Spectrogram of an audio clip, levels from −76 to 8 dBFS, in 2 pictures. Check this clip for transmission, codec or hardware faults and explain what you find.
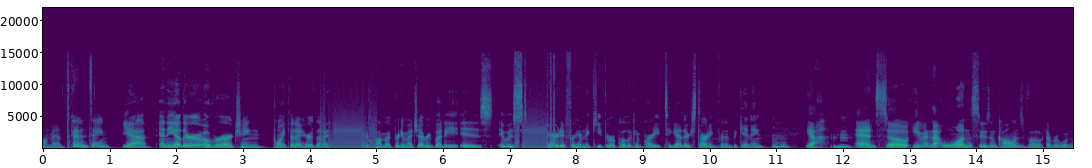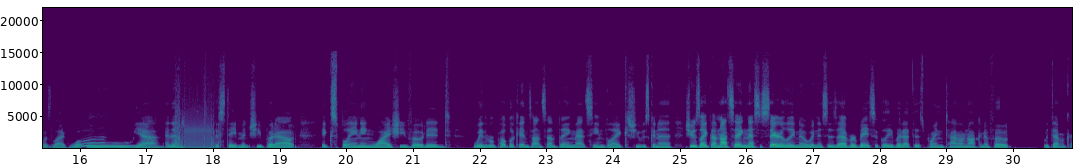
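The speech has one recurring hardware fault. Intermittent contact occurs at 4.15 to 5.00 s, after "point that I heard"; at 7.08 to 7.67 s, after "everybody is it was"; and at 17.43 to 18.11 s, before "statement she put out". Each time, a loose plug or cable briefly breaks the signal path for about 0.38 to 0.43 s. The sound drops out with crackle at both edges, leaving faint hiss until the connection returns.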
